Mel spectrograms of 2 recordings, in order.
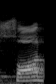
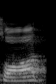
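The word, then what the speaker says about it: صاد: সারা যেটা আছে সদ এই সদ এবং এই সিন এই দুইটার উচ্চারণ একই রকম শুধুমাত্র সিন হচ্ছে চিকন উচ্চারণ হবে আর এইটা হচ্ছে মোটা উচ্চারণ হবে এটা হচ্ছে হরুফুল ইস্তেলা বা মোটা হরফের অন্তর্ভুক্ত অর্থাৎ যেগুলো মোটা উচ্চারণ হয় সেগুলোর মধ্যে একটা হচ্ছে সদ উচ্চারণ দুইটাই শব্দ আসবে একই শব্দ আসবে সিন সদ এটা শব্দ আসবে কিন্তু মোটা করে বলতে হবে সদ সদ এরপরে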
